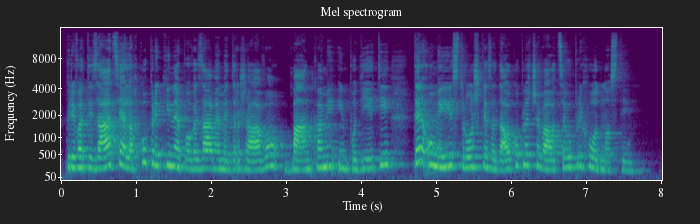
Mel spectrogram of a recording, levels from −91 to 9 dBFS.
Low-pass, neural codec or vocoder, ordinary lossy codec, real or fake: 14.4 kHz; vocoder, 48 kHz, 128 mel bands, Vocos; none; fake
